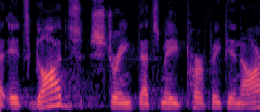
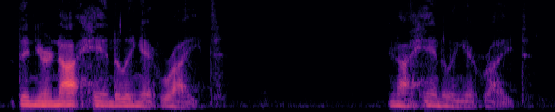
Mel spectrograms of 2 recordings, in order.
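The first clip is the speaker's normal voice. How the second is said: said very tenderly and gently; 6 semitones lower, 7 dB quieter than usual. A pastor answers someone who says they are persecuted and miserable, very tenderly. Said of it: "I say it very tenderly".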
